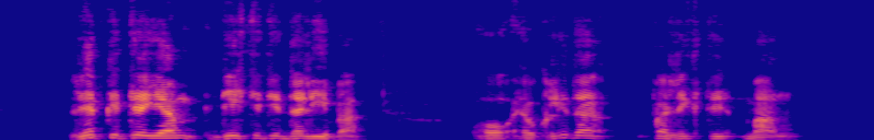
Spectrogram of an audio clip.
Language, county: Lithuanian, Vilnius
